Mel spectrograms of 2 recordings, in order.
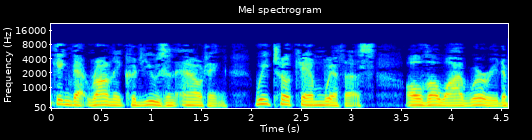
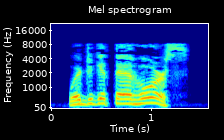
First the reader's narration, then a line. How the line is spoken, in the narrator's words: Lloyd laughed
